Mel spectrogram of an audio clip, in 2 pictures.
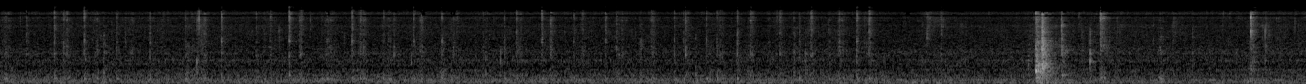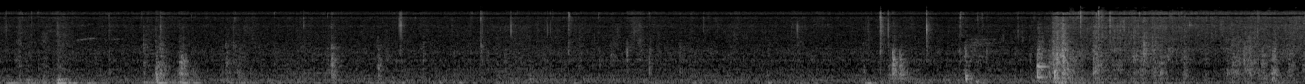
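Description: Meat frying in a nonstick pot with a steady sizzle. A wooden spatula now and then clicks and scrapes against the pot, most sharply about ten seconds in and in a cluster near the end.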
